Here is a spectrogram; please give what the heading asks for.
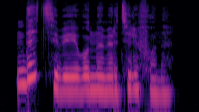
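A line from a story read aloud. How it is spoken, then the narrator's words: Soft question. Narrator (Russian): мягко спросила я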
